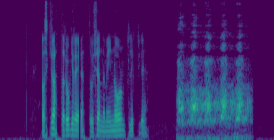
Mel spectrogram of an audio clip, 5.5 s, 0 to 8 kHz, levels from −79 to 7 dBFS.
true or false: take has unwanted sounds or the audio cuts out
true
